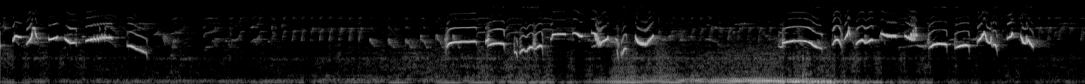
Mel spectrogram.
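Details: Oriental magpie-robin, a lure to make the bird emotional and provoke fighting; bursts of loud, varied whistles and trills separated by quieter gaps, with a low rumble in the background.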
